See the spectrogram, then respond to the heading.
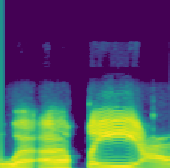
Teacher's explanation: Wa ati itu ta-nya juga tebal. Wa ati'un. Mad arid ya terakhirnya.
